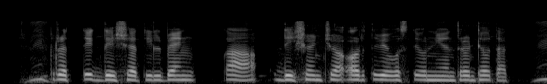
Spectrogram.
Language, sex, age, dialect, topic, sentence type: Marathi, female, 31-35, Varhadi, banking, statement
